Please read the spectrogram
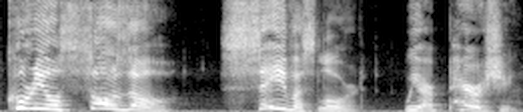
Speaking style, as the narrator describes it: the disciples in the midst of a storm cried out, and they said

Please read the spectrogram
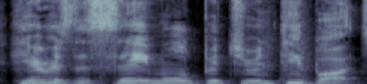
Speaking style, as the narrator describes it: said Jesse, laughing

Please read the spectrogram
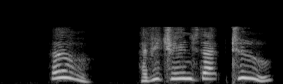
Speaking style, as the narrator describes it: she asked brightly

